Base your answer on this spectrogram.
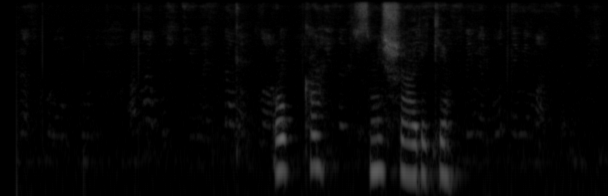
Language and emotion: Russian, neutral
